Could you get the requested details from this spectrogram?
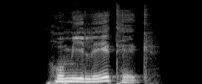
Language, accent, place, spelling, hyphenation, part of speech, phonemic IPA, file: German, Germany, Berlin, Homiletik, Ho‧mi‧le‧tik, noun, /homiˈleːtɪk/, De-Homiletik.ogg
- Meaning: homiletics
